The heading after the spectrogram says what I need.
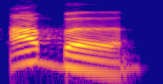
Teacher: দুই ঠোঁটের ভিজে অংশ হতে বা উচ্চারিত হয়। যেমন আব, যেমন আব, মানে হামজাটা যুক্ত করতে হবে, হামজা বা আবার আব। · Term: বার মাখরাজ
